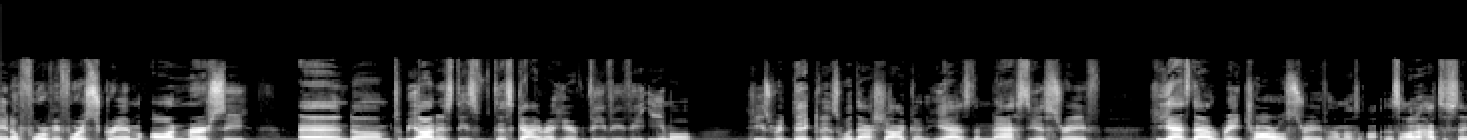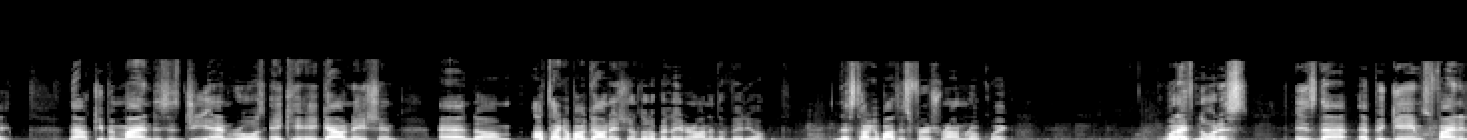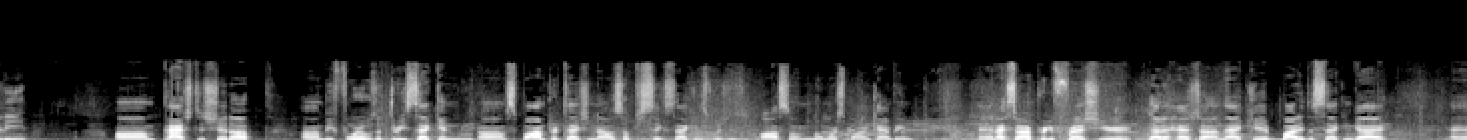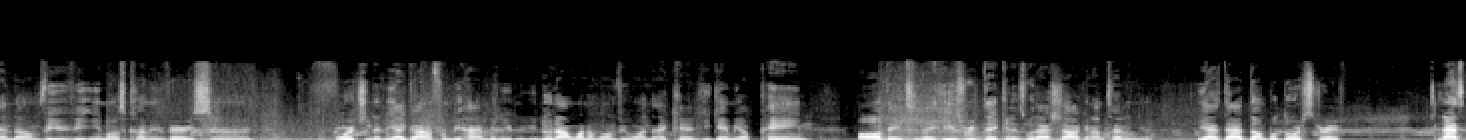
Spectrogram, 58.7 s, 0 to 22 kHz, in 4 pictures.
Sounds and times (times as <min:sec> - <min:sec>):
Speech: 0:00.0 - 0:06.9, 0:07.5 - 0:14.8, 0:15.4 - 0:22.4, 0:23.0 - 0:24.8, 0:26.3 - 0:29.6, 0:30.5 - 0:46.6, 0:47.3 - 0:57.6, 0:58.3 - 0:58.6.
